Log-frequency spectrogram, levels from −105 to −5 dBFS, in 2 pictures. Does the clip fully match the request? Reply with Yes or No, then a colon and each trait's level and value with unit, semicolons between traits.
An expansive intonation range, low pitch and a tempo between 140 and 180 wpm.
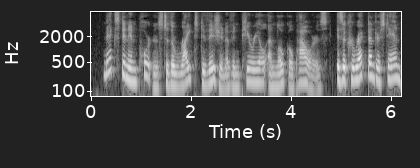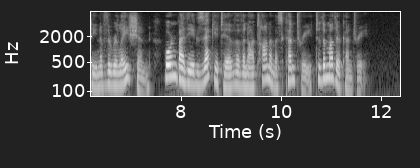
No: wide, 6.9 semitones; medium, 150 Hz; average, 150 wpm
